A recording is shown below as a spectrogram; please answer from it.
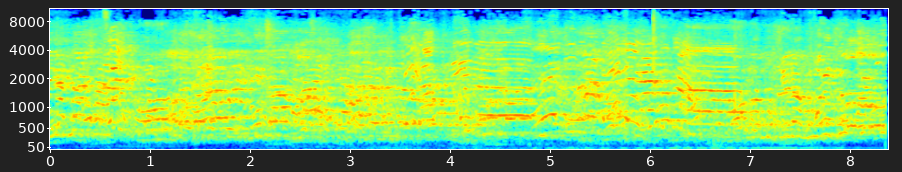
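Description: Many people chattering at once, their voices overlapping into a steady babble.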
